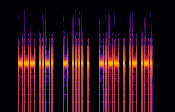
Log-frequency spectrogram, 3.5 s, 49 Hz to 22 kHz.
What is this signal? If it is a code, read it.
Morse code, heard as a keyed tone, about 40 wpm, 700 Hz. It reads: OF THE YEAR
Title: Sets of 3 Words 40wpm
